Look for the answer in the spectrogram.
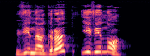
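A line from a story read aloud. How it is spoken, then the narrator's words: Loud reading. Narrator (Russian): Эсти громко прочла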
